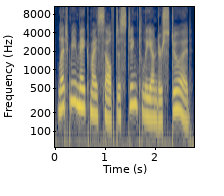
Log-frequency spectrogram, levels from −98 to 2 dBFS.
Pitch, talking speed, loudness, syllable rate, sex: 210 Hz, 130 wpm, -18 LUFS, 4.1 syllables/s, female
